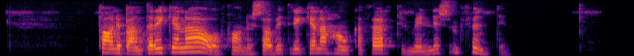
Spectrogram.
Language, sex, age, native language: Icelandic, female, 50-59, Icelandic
